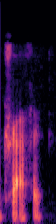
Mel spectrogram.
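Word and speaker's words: Traefik: the default ingress or traffic? Traffic. Yeah, I know they spell it funny, but it's just pronounced traffic.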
